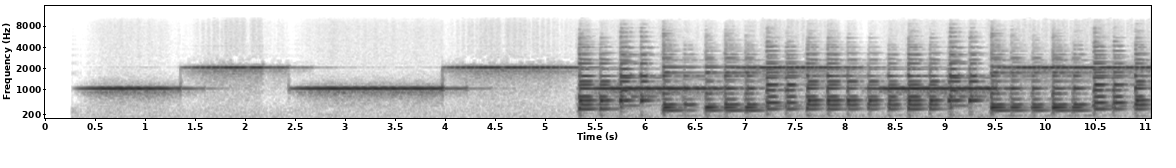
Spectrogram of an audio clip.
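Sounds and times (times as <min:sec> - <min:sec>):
electronic tone switching pitch: 0:00.3 - 0:11.0.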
